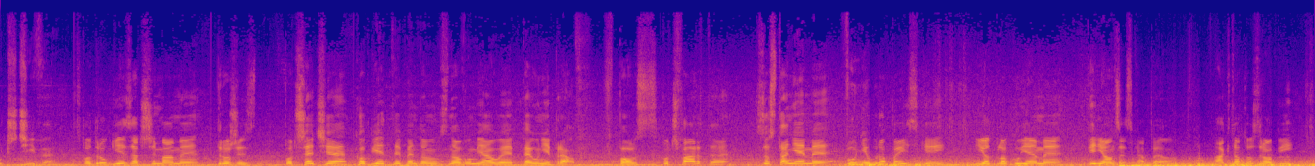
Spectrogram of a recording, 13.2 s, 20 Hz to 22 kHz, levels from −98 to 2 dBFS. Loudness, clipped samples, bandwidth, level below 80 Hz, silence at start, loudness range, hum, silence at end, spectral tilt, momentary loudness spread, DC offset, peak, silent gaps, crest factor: -18 LUFS; under 0.1%; 16.5 kHz; -28 dBFS; 0 s; 3 LU; none; 0 s; -7 dB/octave; 9 LU; under 0.1%; 0 dBFS; none; 16 dB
